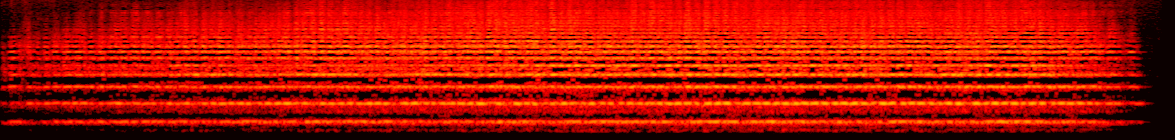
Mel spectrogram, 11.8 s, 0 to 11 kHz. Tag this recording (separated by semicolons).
a4; viola; multisample; midi-note-69; single-note; strings; vsco-2; viola-section; midi-velocity-31; tremolo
